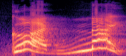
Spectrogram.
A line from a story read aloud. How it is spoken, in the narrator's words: screamed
